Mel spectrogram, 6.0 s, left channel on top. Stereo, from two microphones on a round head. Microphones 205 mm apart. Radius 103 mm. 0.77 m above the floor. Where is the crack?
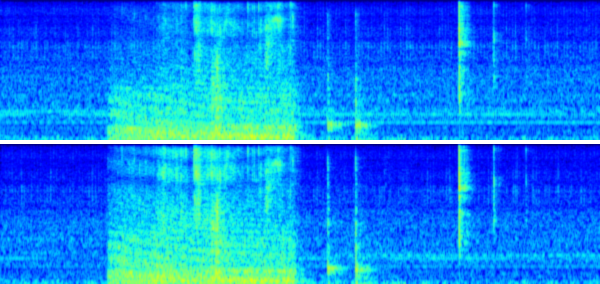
5° right (ahead or behind), 0.9 m.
